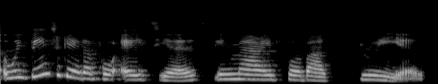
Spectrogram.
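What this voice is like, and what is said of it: South African accent. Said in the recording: “obviously you have an accent ... I'm South African”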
